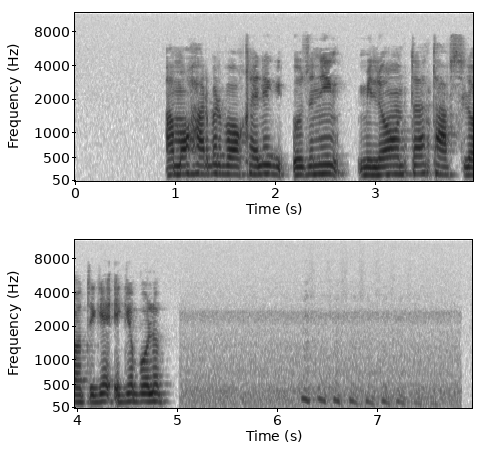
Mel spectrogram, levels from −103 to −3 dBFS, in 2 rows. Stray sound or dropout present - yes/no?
yes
